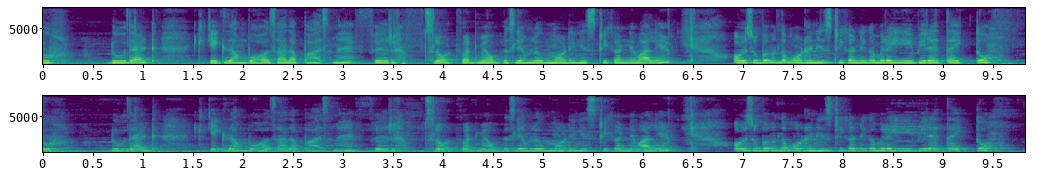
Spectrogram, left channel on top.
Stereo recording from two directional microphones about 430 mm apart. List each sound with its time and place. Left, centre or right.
0.7 s a woman's voice: left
